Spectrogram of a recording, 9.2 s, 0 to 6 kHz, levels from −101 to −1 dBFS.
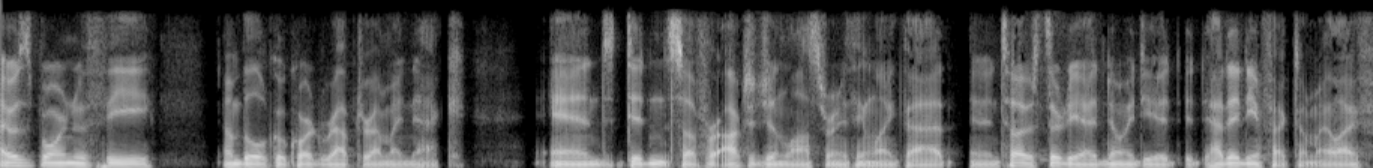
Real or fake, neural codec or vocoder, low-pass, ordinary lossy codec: real; none; 5.4 kHz; AAC, 48 kbps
